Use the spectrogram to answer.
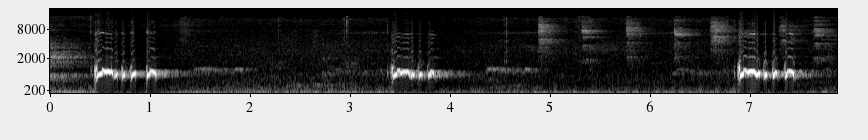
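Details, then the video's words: Local zebra dove singing in the manggung style, used as a lure to call rivals: three loud, hoarse cooing phrases of quick stuttered notes, about three seconds apart, over a faint steady tone and low background rumble. "Perkutut lokal Suara Besar Ampuh memanggil lawan Bunyi manggung Langsung Nyaut"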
